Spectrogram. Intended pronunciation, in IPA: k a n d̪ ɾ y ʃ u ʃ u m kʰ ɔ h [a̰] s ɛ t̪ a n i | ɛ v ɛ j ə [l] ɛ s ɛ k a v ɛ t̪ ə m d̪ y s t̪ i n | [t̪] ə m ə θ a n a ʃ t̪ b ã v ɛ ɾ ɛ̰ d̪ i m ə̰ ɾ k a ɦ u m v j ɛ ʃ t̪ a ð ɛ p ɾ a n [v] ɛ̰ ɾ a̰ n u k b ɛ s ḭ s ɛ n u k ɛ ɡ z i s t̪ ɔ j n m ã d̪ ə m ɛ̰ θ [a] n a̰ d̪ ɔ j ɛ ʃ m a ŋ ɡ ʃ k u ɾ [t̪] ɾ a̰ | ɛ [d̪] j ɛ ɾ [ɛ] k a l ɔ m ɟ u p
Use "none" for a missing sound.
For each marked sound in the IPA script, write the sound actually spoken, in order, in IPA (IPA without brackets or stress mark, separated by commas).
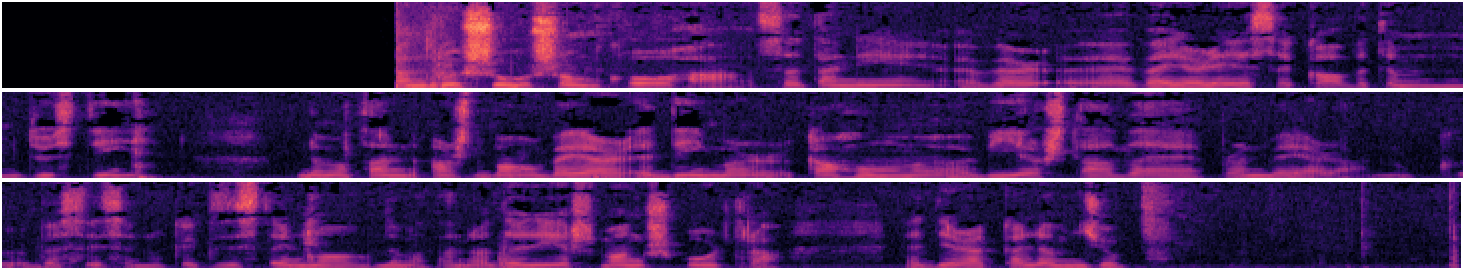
a̰, ɾ, d̪, v, a, t̪, d̪, a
